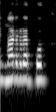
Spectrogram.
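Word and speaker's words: من ربك: But normally when the Arabs will talk, they'll say Mar Rabbuk, Ma Ismuk, that way. So they will put a sukun at the end.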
